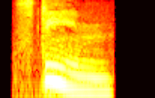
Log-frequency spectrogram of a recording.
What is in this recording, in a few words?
"steam", voice spelling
